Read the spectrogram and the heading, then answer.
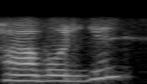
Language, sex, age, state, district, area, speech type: Hindi, female, 30-45, Uttar Pradesh, Mau, rural, conversation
